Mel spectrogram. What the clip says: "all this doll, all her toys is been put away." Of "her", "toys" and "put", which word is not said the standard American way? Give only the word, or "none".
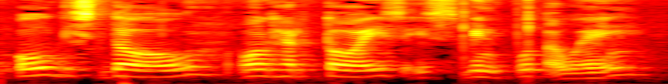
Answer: toys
